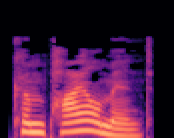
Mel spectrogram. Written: compilement

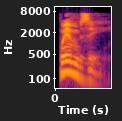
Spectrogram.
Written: whimsy

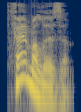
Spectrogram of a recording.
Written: familism

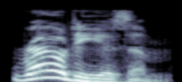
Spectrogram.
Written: rowdyism

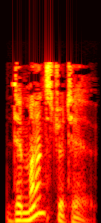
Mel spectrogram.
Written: demonstrative

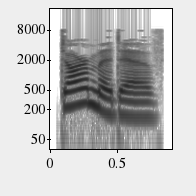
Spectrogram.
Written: dharmadev

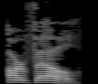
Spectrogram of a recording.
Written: Arvel

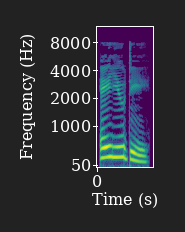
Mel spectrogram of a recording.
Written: aud

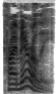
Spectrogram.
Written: primarily

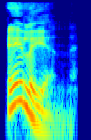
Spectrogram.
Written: alien

